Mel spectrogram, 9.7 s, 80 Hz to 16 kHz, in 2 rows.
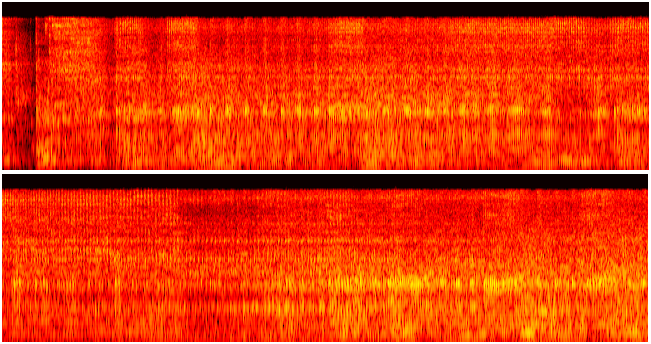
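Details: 50cc two-stroke scooter with a no-start lean condition buzzes high and uneven, hunting and dying, kept alive only by covering the carburettor bore. Lean mixture, with a stuck float needle or slow bowl fill suspected but not confirmed.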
